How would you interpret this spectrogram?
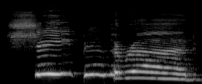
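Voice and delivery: loud, high, slow cry of alarm; grandma crying out in alarm; alarmed call. Acted. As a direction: call out the trouble like a startled grandma. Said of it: "Grandma said".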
